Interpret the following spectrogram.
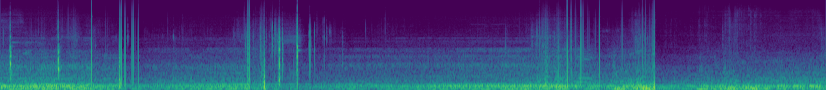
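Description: Car driving, heard from inside the cabin: a steady low rumble of engine and road noise, with several sharp clicks and knocks scattered through it.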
